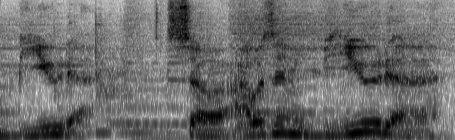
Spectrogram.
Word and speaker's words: Buda: Buda. It's spelled Buddha, but everybody kept reminding me, they're like, it's not Buddha. It's not like the praying guy.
